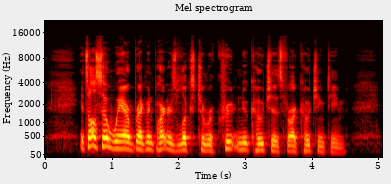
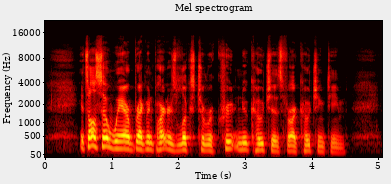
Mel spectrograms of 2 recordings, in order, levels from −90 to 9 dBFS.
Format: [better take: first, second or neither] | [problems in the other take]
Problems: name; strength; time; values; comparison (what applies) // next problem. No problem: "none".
neither | none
